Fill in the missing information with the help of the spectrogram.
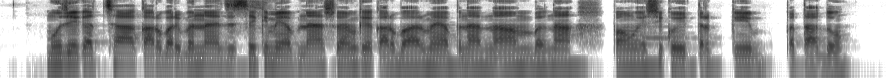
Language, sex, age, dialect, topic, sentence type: Hindi, male, 18-24, Marwari Dhudhari, agriculture, question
